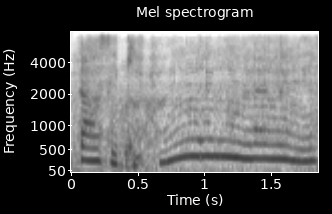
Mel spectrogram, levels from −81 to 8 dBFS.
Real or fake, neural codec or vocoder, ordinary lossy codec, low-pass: fake; codec, 16 kHz, 4.8 kbps, FACodec; none; 7.2 kHz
